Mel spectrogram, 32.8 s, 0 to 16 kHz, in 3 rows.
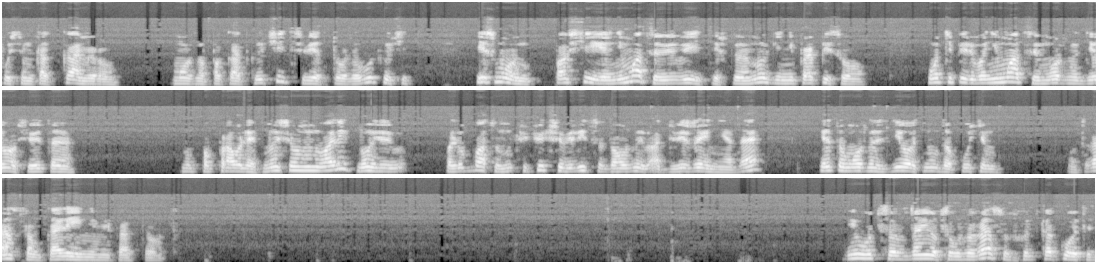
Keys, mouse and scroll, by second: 2.0 click, 5.7 click, 6.3-17.8 drag, 17.9 middle click, 19.7 click, 21.3 click, 24.0 middle click, 25.2 click, 26.2-27.3 drag, 28.0 a, 28.7 i, 29.8-32.8 drag.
